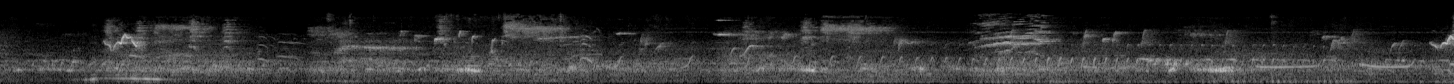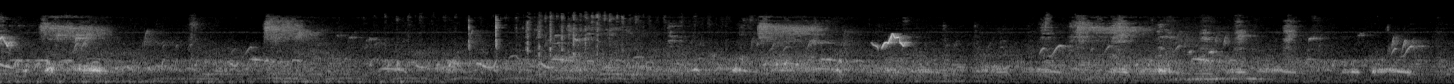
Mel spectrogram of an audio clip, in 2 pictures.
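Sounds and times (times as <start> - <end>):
birds chirping and whistling: 0.0 - 29.0
fast bird trill: 19.1 - 21.3.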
